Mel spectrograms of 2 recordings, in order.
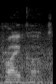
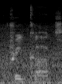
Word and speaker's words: praecox: It used to be called schizophrenia, that is, it used to be called dementia praecox, or people probably mispronounce it, precocious. I think that would be from Latin. And so you'd say it praecox, but most people would say precox or something like that.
